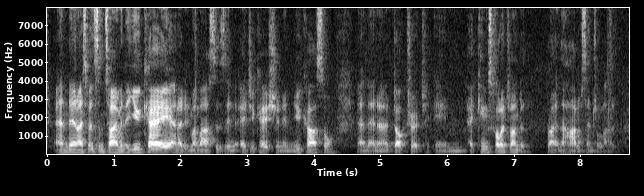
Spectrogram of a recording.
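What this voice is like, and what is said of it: Australian English accent. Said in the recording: “as you'll pick up from the accent, I grew up in Australia”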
